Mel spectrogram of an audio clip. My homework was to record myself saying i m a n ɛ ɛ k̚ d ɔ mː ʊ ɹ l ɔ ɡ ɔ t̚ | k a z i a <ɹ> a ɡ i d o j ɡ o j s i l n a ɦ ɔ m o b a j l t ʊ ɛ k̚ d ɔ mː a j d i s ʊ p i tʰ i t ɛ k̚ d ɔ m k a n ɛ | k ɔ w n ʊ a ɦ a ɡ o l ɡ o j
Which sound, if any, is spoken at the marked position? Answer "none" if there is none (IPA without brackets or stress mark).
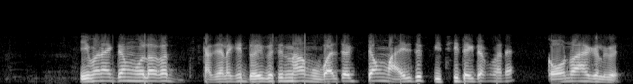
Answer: l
